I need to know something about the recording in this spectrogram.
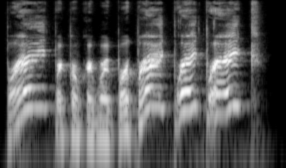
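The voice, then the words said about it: Imitates a chicken clucking. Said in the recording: “my chicken impersonation. Good, huh?”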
